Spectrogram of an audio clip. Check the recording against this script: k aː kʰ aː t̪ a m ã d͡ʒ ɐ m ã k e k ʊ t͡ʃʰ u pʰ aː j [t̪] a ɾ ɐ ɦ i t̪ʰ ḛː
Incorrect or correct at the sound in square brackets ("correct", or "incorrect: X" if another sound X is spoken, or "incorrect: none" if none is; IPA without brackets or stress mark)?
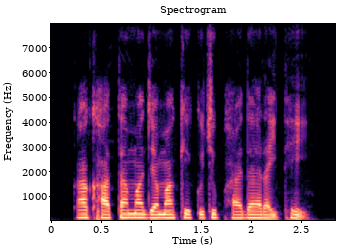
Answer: incorrect: d̪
